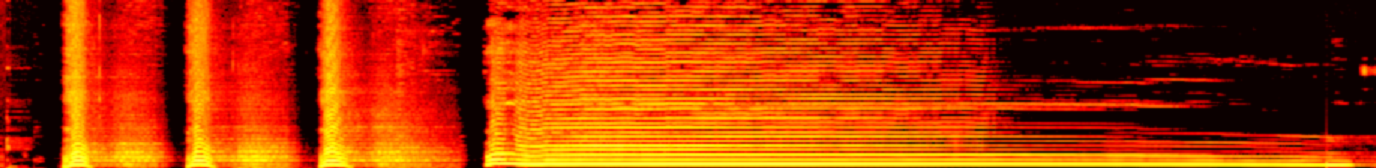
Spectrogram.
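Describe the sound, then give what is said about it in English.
Dogs howling outside in the dark at night: three short rising-and-falling yowls give way to one long, steady, drawn-out howl that slowly fades, loud with no one speaking. “The dogs are disturbed by an unnatural presence.”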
